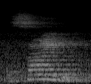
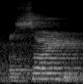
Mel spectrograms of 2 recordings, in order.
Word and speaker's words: aside: We have to pronounce it. Aside. Aside.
